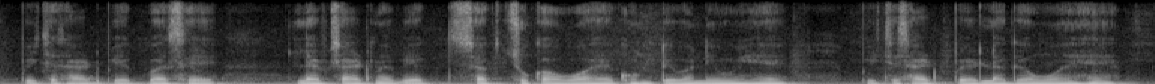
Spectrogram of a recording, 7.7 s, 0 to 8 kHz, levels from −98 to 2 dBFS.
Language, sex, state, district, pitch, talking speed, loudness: Hindi, male, Bihar, East Champaran, 105 Hz, 180 wpm, -30 LUFS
